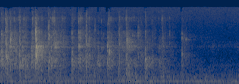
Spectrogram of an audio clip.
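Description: Faint room noise during a pause in speech: a low steady hum with a few light clicks or taps.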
